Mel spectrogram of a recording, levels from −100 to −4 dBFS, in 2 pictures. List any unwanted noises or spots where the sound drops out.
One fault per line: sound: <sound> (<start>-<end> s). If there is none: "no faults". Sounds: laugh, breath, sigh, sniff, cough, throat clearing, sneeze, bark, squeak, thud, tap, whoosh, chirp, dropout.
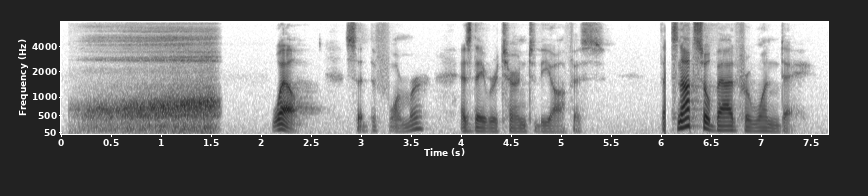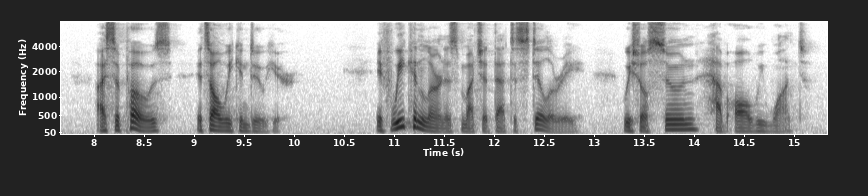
sound: breath (0.1-1.6 s)
sound: dropout (6.0-6.1 s)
